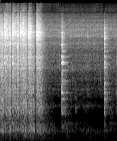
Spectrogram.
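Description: A spoon stirs butter through cooked instant rice in a pot, a brief busy run of soft scraping and sizzly rustle followed by two isolated clinks or scrapes, close up with no voices.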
